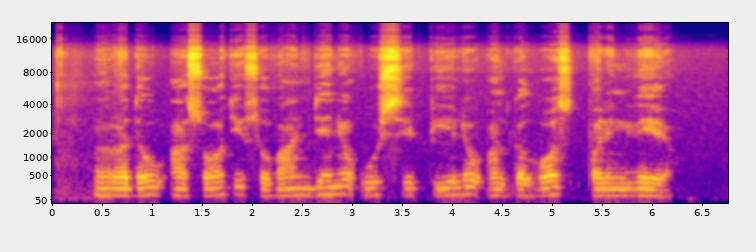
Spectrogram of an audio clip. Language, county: Lithuanian, Kaunas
